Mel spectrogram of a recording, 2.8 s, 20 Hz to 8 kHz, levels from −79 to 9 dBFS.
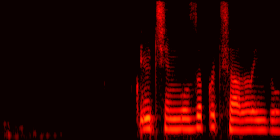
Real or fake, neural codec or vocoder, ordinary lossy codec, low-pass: fake; codec, 16 kHz, 0.5 kbps, X-Codec, HuBERT features, trained on general audio; none; none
